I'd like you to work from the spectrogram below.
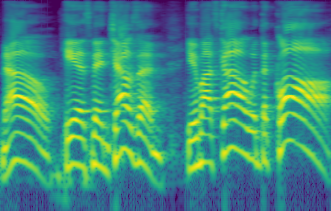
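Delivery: put-on little green man alien voice. Retelling a claw-machine scene, the speaker voices the alien men: little green alien voice. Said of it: "How's my little green man impression?".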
